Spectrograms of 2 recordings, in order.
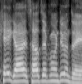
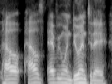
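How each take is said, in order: First: Higher, cheery mock greeting; imitating Richard Hart. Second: Said in the usual way. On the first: Vlogger imitating Richard Hart's tweet greeting, higher and cheery. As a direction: chirp it like a friendly host saying hi. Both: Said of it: "he comes in and he's like".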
